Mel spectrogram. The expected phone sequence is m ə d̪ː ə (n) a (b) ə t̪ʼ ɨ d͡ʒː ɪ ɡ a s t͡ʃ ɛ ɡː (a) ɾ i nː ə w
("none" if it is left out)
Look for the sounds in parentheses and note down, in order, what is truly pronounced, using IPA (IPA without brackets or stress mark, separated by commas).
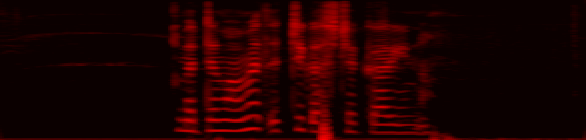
m, m, a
